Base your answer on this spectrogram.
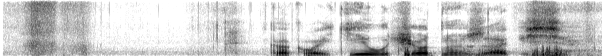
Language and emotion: Russian, sad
